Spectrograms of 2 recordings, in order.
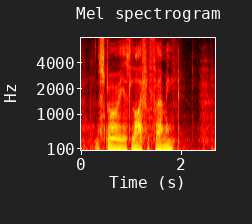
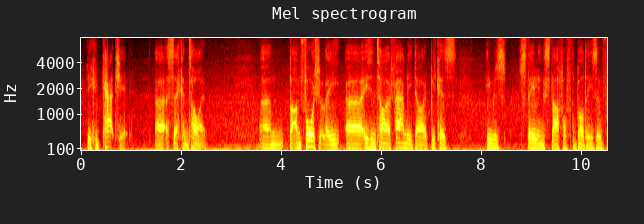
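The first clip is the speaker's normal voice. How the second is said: tour guide narration; 2 semitones higher, 5 dB louder than usual. Acted.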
